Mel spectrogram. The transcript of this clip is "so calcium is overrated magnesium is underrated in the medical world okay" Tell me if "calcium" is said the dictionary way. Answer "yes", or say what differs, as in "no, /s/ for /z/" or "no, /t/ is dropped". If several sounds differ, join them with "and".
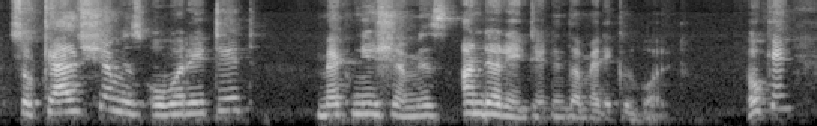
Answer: no, /ʃ/ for /s/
